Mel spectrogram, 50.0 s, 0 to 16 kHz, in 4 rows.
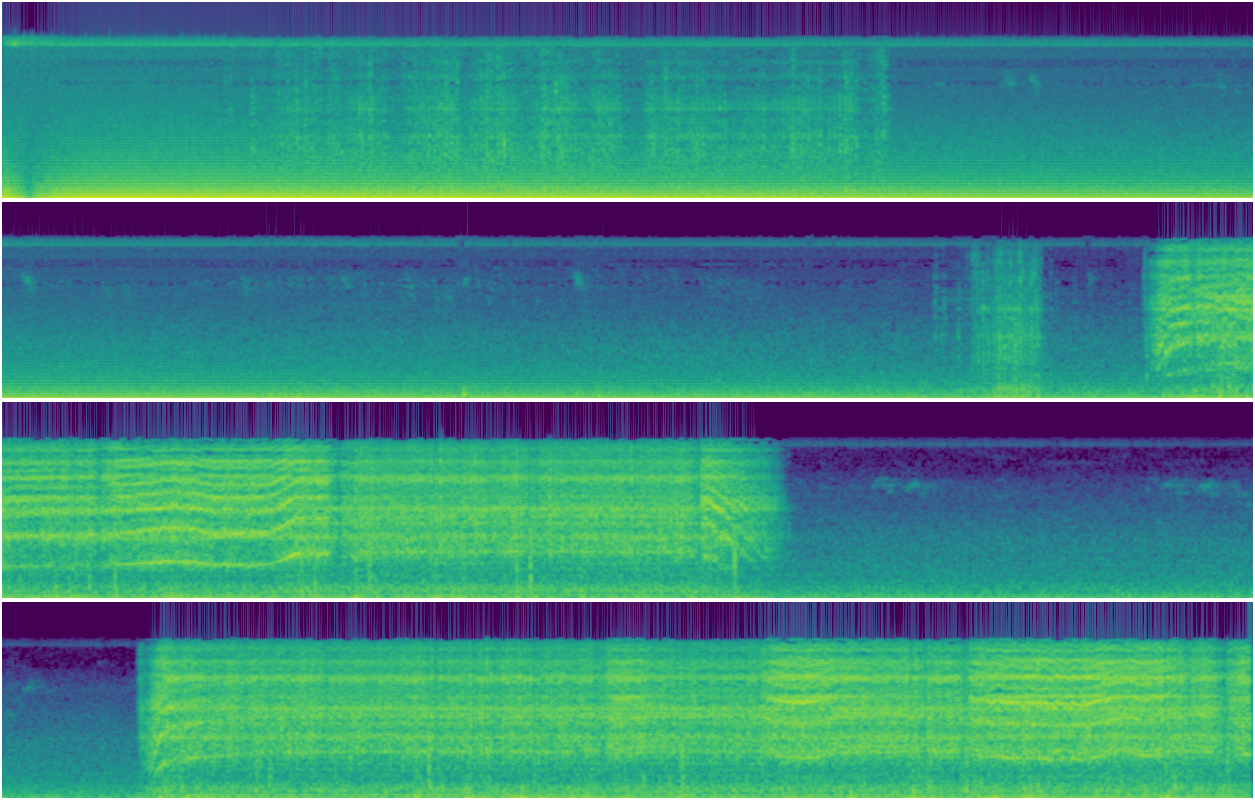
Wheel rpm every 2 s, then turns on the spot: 0, 10, 20, 20, 10, 0, 0, 0, 0, 0, 0, 0, 120, 160, 220, 240, 40, 0, 0, 60, 230, 230, 230, 230, 220.
4-10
